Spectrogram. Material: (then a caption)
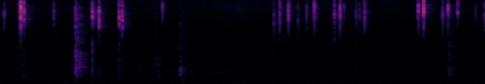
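Plastic. Long red nails tap and scratch a small, slim dark purple plastic lip gloss tube with a gold cap, hollow with gloss inside and held close up. The result is a quiet run of sharp, bright clicks and short scratchy strokes that stop almost instantly, over a faint low hum.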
